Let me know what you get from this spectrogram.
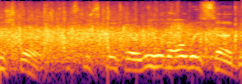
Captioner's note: some Applause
